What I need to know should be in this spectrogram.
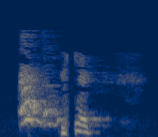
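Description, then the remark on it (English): A dog barks twice in quick succession, fairly loud, the second bark trailing off into a softer, drawn-out whine. “Give that dog a combo or something.”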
